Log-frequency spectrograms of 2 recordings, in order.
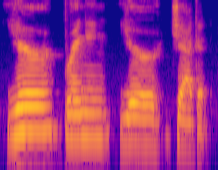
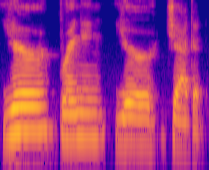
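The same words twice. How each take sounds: First: The words are said quickly and run together. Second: The words are said quickly and run together.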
